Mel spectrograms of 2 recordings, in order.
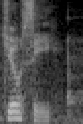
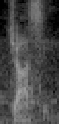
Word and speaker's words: Jossie: Not Josie. Jossie. Ah. That's spelled Jossie. Oh, so it's like Yahtzee.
